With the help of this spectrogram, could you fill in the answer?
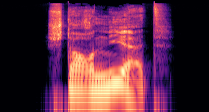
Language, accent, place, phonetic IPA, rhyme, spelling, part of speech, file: German, Germany, Berlin, [ʃtɔʁˈniːɐ̯t], -iːɐ̯t, storniert, verb, De-storniert.ogg
- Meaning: 1. past participle of stornieren 2. inflection of stornieren: third-person singular present 3. inflection of stornieren: second-person plural present 4. inflection of stornieren: plural imperative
